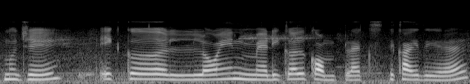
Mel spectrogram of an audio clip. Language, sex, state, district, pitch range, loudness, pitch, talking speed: Hindi, male, Punjab, Kapurthala, 215-245 Hz, -17 LUFS, 230 Hz, 125 wpm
